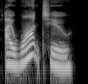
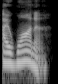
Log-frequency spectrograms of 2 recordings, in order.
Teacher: when a native speaker says, I want to, it often sounds like I wanna. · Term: reduction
